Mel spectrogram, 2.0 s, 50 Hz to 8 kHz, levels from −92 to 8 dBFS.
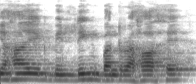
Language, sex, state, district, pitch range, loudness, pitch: Hindi, male, Bihar, Saran, 145-160 Hz, -19 LUFS, 150 Hz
